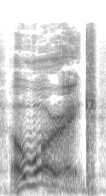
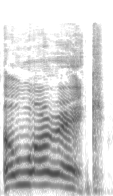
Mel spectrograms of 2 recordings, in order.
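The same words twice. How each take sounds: First: High ringing call across the water; a high hailing cry. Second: Slow, high hail stretched across the water; a slow drawn hailing cry; drawn-out call. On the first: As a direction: hail the other ship from afar. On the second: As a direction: stretch the call out long over the waves. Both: A narrator's reading. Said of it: "he cries".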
